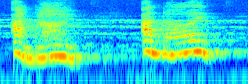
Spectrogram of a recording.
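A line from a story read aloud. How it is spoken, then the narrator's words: Trembling. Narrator (Vietnamese): miệng run rẩy nói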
